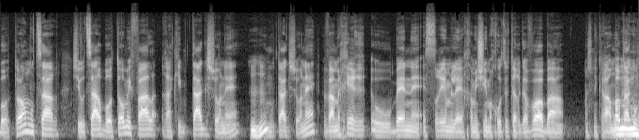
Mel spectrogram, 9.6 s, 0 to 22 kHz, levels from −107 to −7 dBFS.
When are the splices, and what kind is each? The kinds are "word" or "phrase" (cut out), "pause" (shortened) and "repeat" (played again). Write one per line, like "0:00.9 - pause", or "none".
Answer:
0:04.8 - pause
